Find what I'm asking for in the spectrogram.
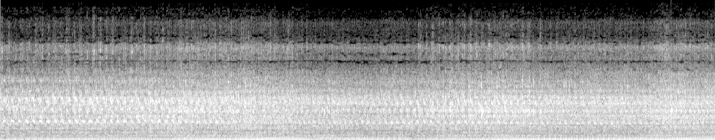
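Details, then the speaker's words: Monster truck stuck in a pond, engine straining under load during pull-out: rough rattling clatter with wavering pitch, driveline broken; transmission and/or drop box suspected, no grinding heard, cause unknown. "That sounded really bad. That sounds really nasty. Is that the transmission and the drop box?"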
